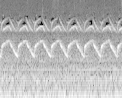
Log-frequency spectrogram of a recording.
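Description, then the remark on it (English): A fire truck siren, responding to an accident, blares in a rapid, repeating rise-and-fall yelp, loud, over a steady low rumble of engine and road noise, with no talking. “Well, there's a fire truck now because of that accident back there.”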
